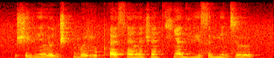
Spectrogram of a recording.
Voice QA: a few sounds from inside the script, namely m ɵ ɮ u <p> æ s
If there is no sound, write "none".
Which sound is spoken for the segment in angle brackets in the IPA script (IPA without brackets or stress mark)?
pʰ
